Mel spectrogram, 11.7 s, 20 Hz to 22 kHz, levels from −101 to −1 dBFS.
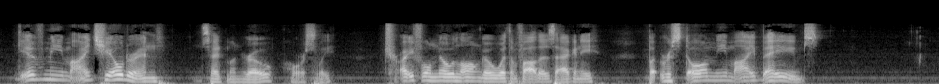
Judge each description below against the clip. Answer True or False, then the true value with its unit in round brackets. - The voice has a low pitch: True (130 Hz)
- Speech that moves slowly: True (95 wpm)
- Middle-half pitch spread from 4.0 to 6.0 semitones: True (5.4 semitones)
